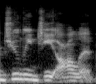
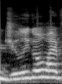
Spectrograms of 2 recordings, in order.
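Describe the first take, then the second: First: The handle is split as 'G Olive'. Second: The handle is split as 'Go Live'. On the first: "or Julie G Olive" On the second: "it's either Julie Go Live"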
